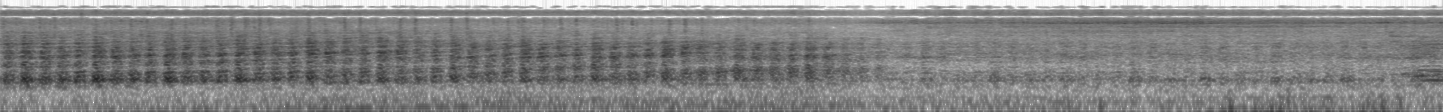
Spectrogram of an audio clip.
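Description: Large-scale model steam locomotive's sound unit chuffing steadily at about four beats a second, with the train's wheels rolling on the track. The sound drops off after about eight seconds as the train moves away.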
